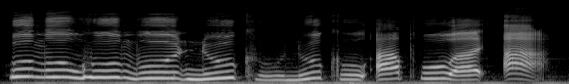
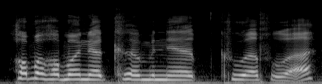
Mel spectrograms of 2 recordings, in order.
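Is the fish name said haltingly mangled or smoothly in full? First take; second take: full; mangled. First: The name is said with repeated humu, nuku syllables. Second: The name comes out garbled with changed syllables. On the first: The speaker calls it right. "It's pronounced like this" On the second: The speaker calls it wrong. "It's not pronounced that"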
